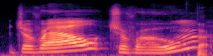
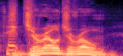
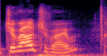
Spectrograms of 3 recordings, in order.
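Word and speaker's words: Jharrel Jerome: like to give a round of applause to jerel Jerome why is that difficult to pronounce cuz I was Gerald Jerome I don't know why I come with energy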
